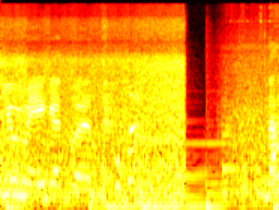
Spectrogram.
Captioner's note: laughs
